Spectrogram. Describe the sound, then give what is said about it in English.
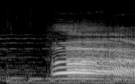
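A long, rising vocal groan, the kind let out mid-stretch, swelling from a low hum into a loud, strained moan that holds steady to the end. “Sorry, I'm stretching.”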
